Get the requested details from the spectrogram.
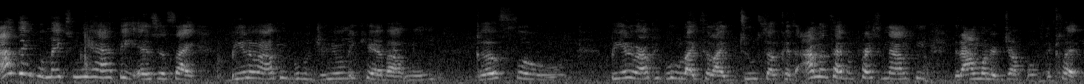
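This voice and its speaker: Over noticeable background noise, a woman with a New York accent talks at a very fast pace with high pitch and lively intonation. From Queens, New York City. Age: 30s. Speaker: podcast guest. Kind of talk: casual chat. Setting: at the beach.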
